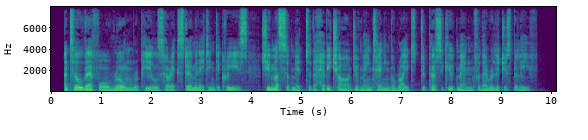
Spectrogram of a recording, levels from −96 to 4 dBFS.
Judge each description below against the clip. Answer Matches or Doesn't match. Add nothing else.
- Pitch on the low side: Matches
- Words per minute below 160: Matches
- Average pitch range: Matches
